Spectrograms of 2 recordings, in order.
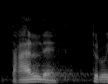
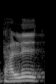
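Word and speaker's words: דלת: 오늘 네 번째 시간이니까 히브리어 네 번째 단어인 달렛으로 시작하는 그런 말씀입니다. 그럼 달렛 글자가 어떻게 되어 있는지 한번 볼까요? 저렇게 되어 있어요. 우리나라 첫 번째 그 한글인 기역처럼 되어 있지만 발음은 드 발음이 나는 달렛입니다.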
